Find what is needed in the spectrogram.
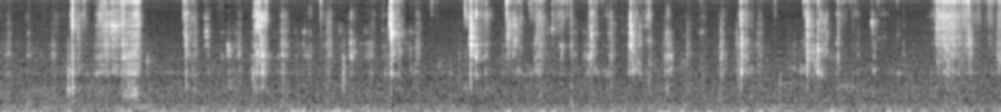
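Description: Close-miked chewing of a cheese-coated corn dog (battered sausage on a stick): irregular wet mouth clicks and crackles, with two sharper clicks near the middle.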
